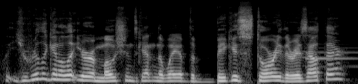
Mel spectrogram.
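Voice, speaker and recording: A man's voice: on the high side, lively intonation, racing, natural voice. An actor playing a brash, insistent male newspaper reporter who swears freely in an audio drama.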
